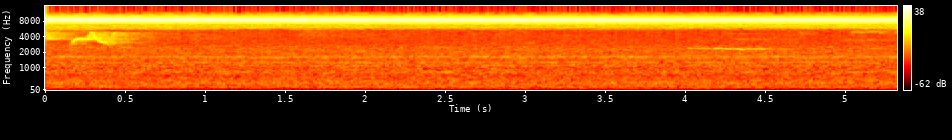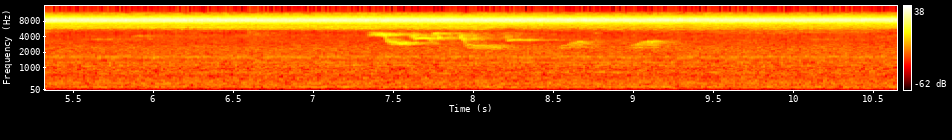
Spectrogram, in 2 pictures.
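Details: Crickets and other insects chirping at night in a forest: a steady, very high, shrill drone runs unbroken throughout, with brief bird-like chirps around the start and clustered between seven and nine and a half seconds.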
